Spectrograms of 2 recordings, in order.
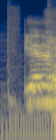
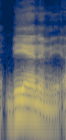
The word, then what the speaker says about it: Bienemy: How do I see your name, brother? – Bienemy. – Bienemy, okay. like the offensive coordinator for the Chiefs, Eric Bienemy, pronounced the same way. – Okay, Bienemy.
